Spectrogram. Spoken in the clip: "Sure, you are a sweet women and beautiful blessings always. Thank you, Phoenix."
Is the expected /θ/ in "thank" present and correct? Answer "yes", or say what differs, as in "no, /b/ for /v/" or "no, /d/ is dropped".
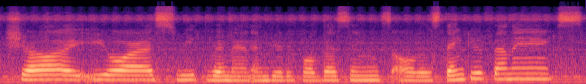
no, /t/ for /θ/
